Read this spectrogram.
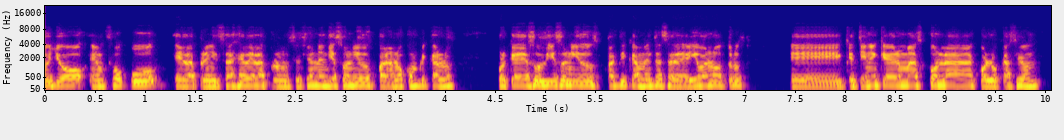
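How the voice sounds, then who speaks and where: A man's voice: medium pitch, a bit bright, no echo. A man giving a casual English pronunciation lesson, often checking in with "¿ok?" and stretching out sounds to demonstrate them. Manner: conversational, often asks "¿ok?"; many fillers and restarts, stretches words to demonstrate sounds. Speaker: English teacher.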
